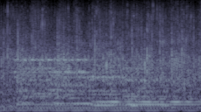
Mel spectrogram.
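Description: A crowd applauds steadily for about two seconds, a dense, even wash of clapping with faint murmuring voices woven through it.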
